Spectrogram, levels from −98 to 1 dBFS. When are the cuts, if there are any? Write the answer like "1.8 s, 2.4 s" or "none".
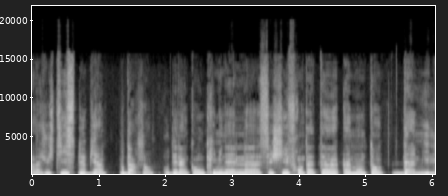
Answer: none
